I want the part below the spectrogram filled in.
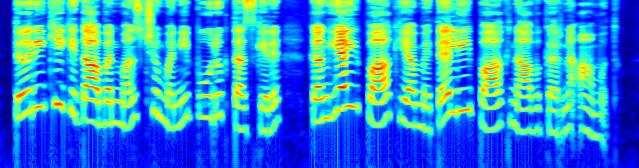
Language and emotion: Kashmiri, neutral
